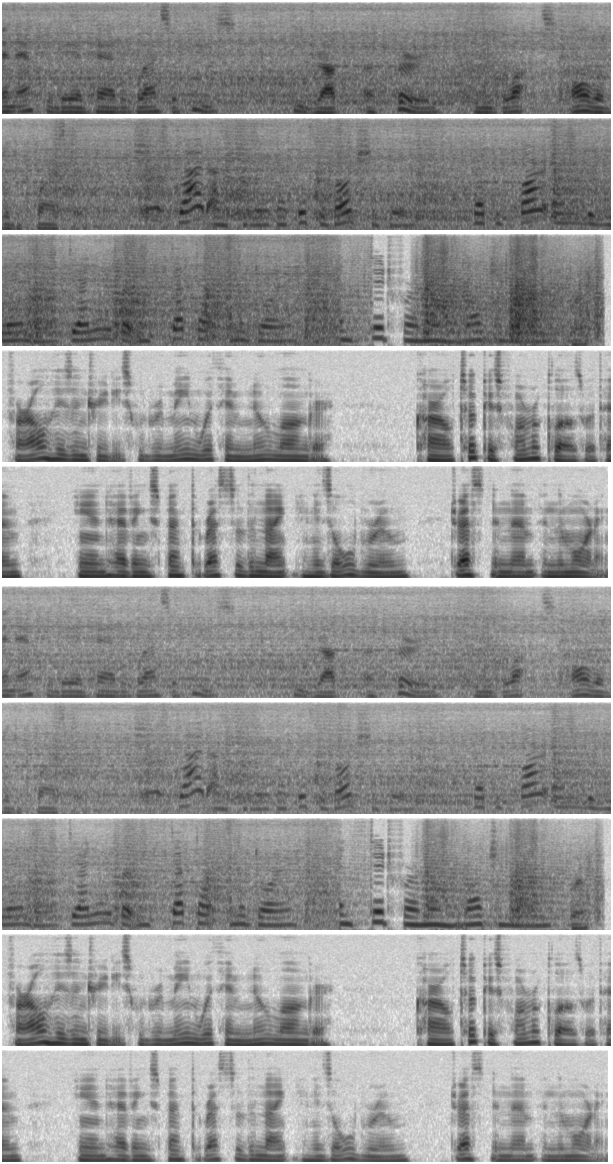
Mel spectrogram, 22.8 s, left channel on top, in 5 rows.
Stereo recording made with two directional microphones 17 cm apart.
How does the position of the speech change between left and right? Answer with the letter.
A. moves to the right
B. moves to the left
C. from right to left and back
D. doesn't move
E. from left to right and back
E.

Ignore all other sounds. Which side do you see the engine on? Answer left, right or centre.
left.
